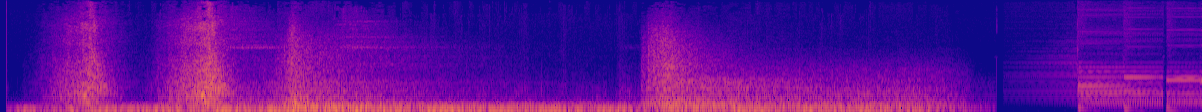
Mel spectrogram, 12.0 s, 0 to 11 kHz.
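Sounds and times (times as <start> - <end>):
steady low rumble: 0.1 - 10.0
whooshes: 0.2 - 9.8.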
